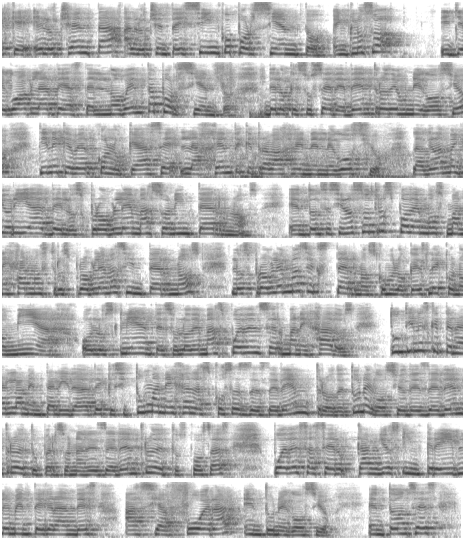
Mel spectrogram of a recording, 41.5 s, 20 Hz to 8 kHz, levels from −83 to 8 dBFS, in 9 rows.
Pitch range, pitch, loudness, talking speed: 230-285 Hz, 255 Hz, -23 LUFS, 160 wpm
